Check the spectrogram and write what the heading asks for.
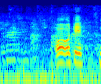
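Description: Speech: a woman speaking Thai, with two short, loud, pitched words in the second half.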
